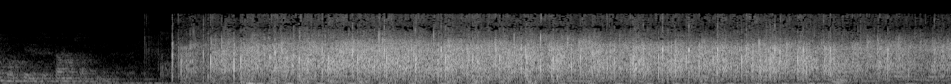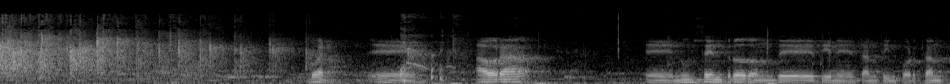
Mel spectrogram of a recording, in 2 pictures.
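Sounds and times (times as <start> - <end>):
speech: 0.1 - 1.2, 16.0 - 19.0
audience applause: 1.6 - 12.7.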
